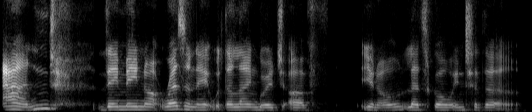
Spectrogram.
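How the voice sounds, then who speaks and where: A woman in her forties from Venezuela, talking as an interview guest in a reflective way, pausing and searching for words as she explains. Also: medium pitch, level tone. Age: 40s. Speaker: guest, executive coach. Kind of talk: conversational interview.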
